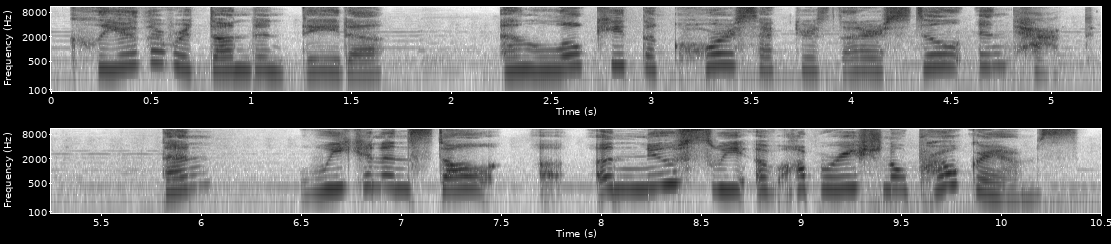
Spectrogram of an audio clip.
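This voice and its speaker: Tiny high-pitched little girl, sweet polite earnest, game character, faint music under it. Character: gentle, earnest, determined young girl. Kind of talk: scripted video game voice acting.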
